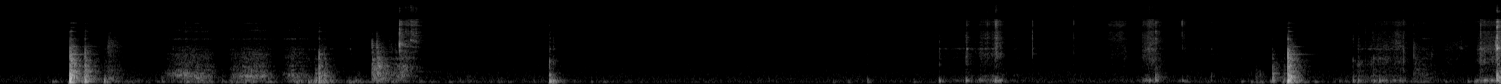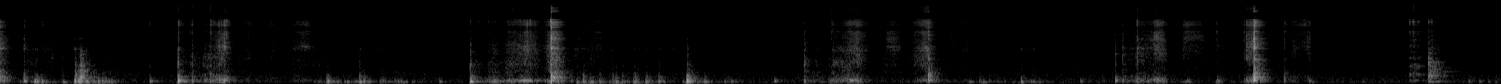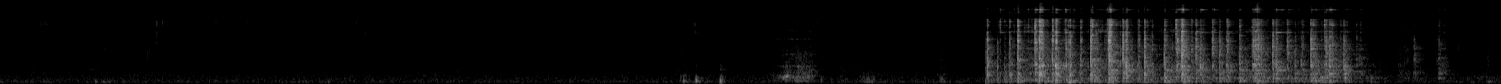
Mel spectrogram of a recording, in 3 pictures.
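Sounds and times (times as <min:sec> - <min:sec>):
kitchen gear knocking and clattering: 0:39.9 - 0:44.6.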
